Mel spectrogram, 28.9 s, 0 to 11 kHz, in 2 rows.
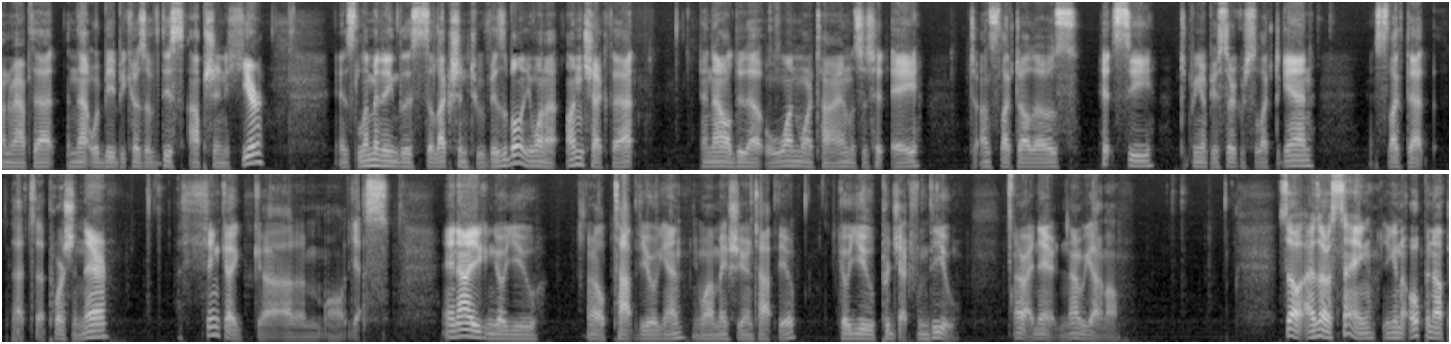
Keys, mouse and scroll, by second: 5.5 click, 7.0 KP_7, 8.0 z, 9.0 z, 9.7 a, 10.6 c, 16.1-18.0 right drag, 16.3-18.0 drag, 18.0 middle click, 19.5 u, 20.4 Escape, 21.3 KP_7, 23.2 u, 25.8 g, 26.5 click.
